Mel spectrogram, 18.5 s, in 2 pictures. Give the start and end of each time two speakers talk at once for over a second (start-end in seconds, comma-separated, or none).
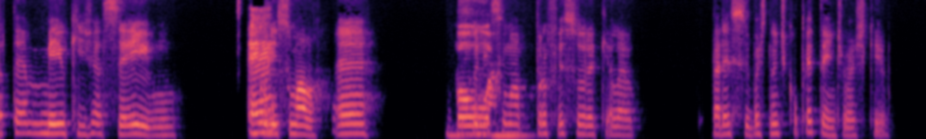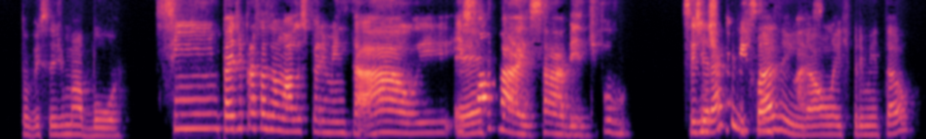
16.2-17.5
